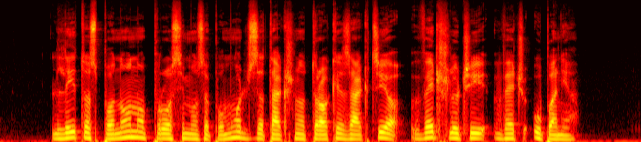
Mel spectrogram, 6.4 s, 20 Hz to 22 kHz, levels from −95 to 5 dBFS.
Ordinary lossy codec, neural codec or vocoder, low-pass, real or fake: none; none; none; real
